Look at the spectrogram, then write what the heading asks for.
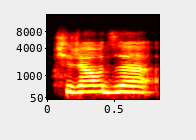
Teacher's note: it represents a voiceless palatal-alveolar affricate in the onset and a voiced alveolar affricate in the final syllable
